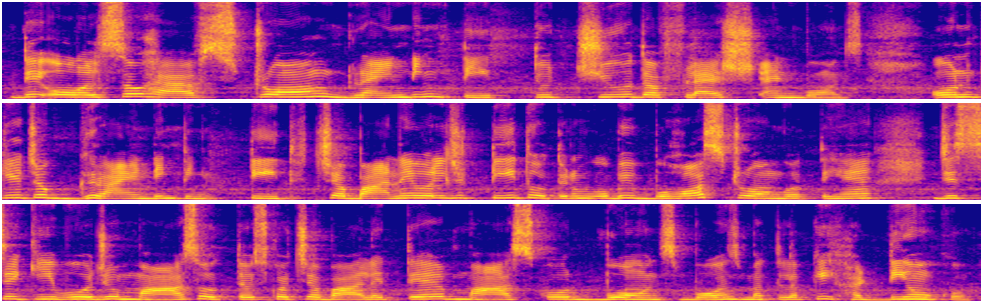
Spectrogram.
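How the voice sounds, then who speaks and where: A woman with an Indian accent teaching a science lesson, reading English lines slowly and then explaining them in Hindi mixed with English, asking herself questions and repeating words. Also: a little high, fairly even intonation, fairly bright tone, slight background noise.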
